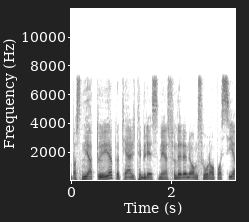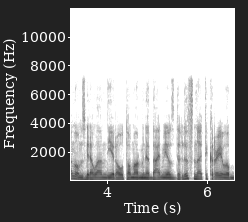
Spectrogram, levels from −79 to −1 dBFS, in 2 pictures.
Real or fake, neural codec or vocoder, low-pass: fake; codec, 16 kHz, 0.5 kbps, X-Codec, HuBERT features, trained on balanced general audio; 7.2 kHz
